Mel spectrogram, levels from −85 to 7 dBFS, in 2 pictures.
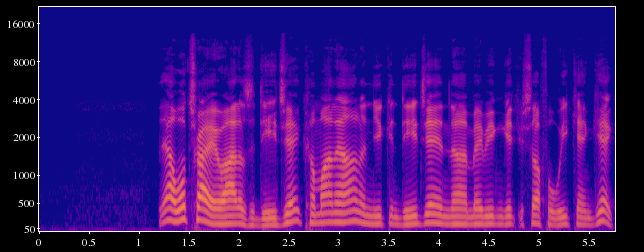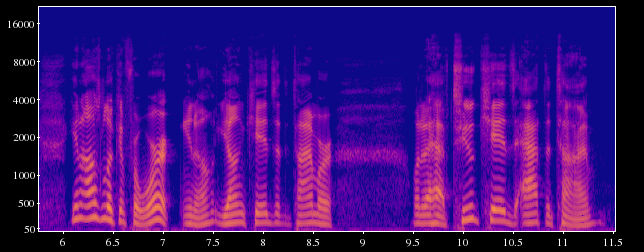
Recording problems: none

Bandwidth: 13.5 kHz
